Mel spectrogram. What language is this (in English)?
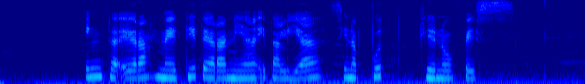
Javanese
